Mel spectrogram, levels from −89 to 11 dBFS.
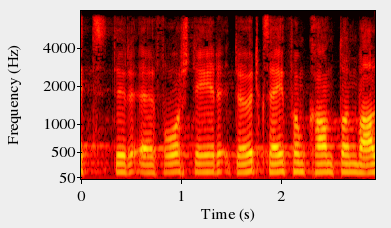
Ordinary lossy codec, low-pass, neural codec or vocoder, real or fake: none; 7.2 kHz; none; real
